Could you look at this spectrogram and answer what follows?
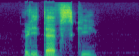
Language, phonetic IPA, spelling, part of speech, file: Polish, [lʲiˈtɛfsʲci], litewski, adjective / noun, Pl-litewski.ogg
